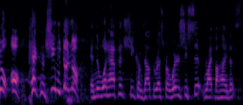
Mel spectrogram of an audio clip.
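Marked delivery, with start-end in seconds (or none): 0.0-1.6 mock impassioned, excited outburst, pitched up, drawn out. Telling a story, imitating a man getting all impassioned. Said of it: "He gets all excited".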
